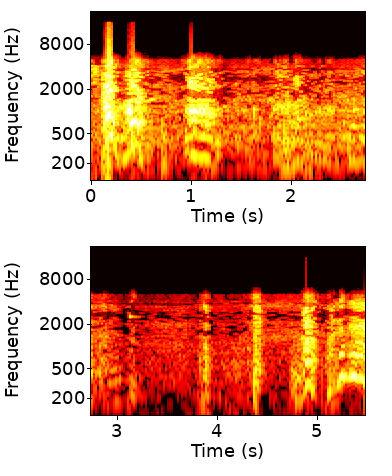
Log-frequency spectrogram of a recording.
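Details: Bull Terrier puppy indoors barking at a sweeper, a few sharp barks at the start and near the end amid a man's talking and household noise.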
